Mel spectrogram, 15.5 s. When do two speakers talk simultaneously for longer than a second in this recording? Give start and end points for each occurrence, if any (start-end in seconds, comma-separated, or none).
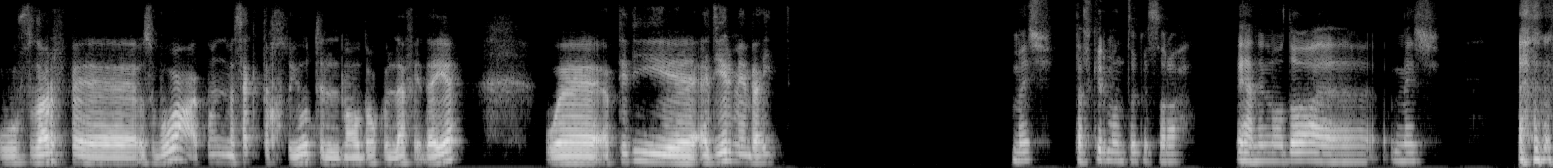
none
